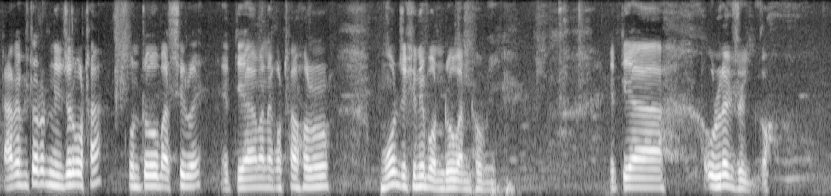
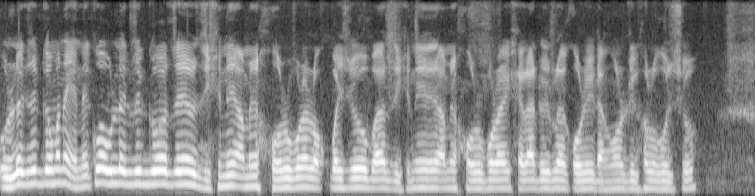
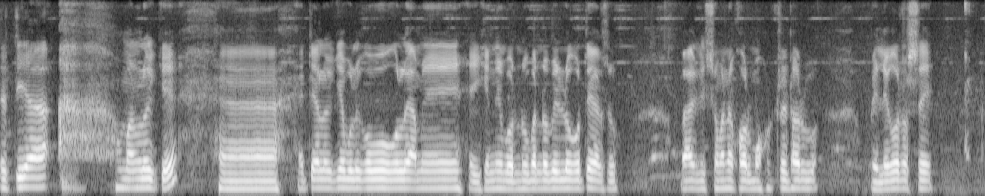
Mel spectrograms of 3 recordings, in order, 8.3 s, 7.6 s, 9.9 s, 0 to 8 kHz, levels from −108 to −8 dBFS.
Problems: none marked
